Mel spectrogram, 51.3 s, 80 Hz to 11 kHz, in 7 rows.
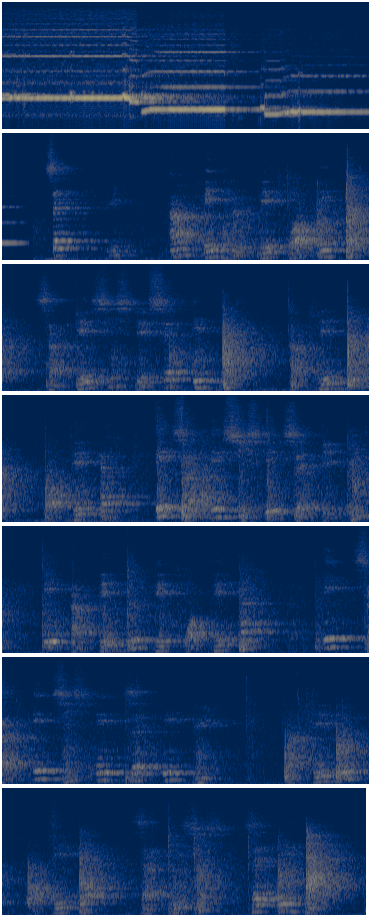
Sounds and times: Speech: 8.2 - 8.8, 9.4 - 9.8, 10.7 - 14.0, 15.4 - 18.9, 20.4 - 21.6, 22.9 - 24.4, 25.1 - 29.3, 30.2 - 34.5, 35.7 - 41.0, 42.4 - 43.8, 45.0 - 46.0, 46.7 - 50.0.

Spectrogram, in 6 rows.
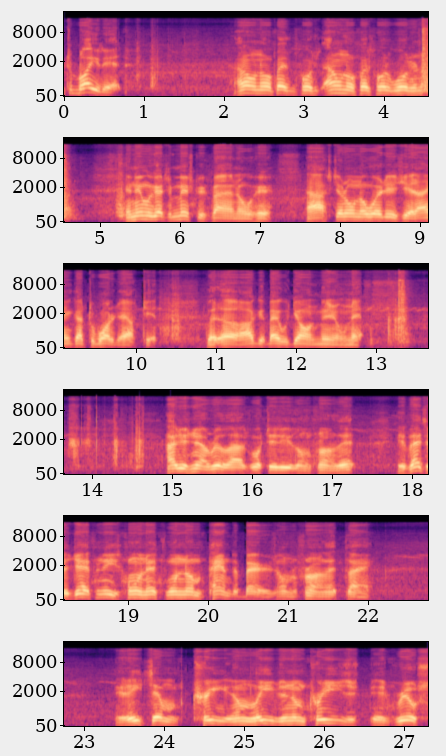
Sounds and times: Speech: 0.0 - 0.8, 2.1 - 4.7, 5.3 - 13.0, 14.9 - 22.1, 23.4 - 27.3.

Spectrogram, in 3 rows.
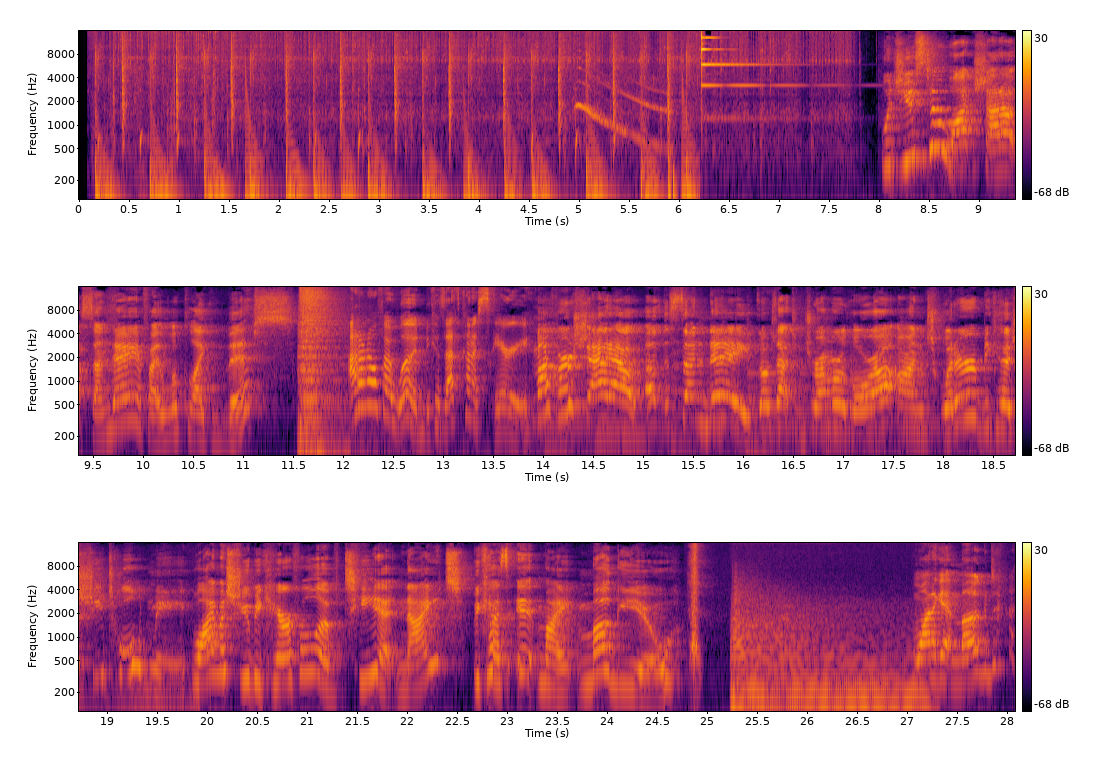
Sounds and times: Music: 0.1 - 6.2, 11.5 - 12.4, 13.9 - 20.1, 25.2 - 27.4.

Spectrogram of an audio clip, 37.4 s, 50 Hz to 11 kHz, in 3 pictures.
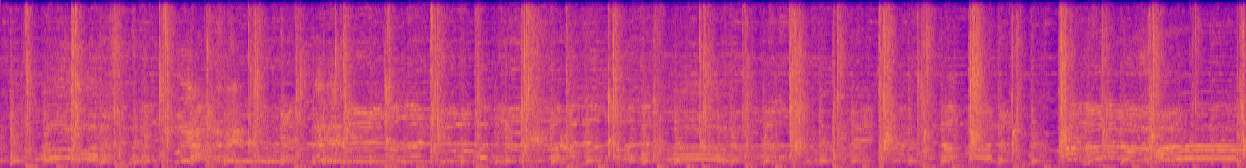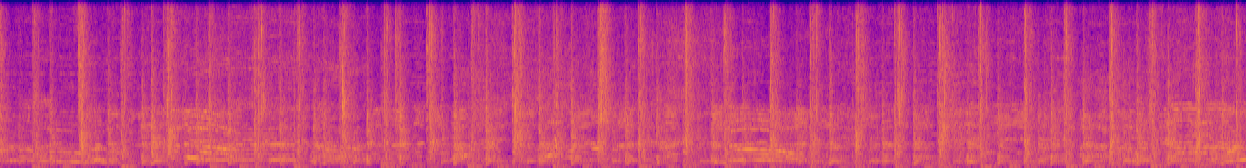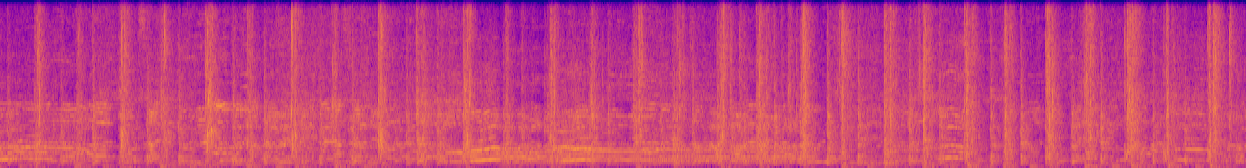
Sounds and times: Music: 0.0 - 37.3.

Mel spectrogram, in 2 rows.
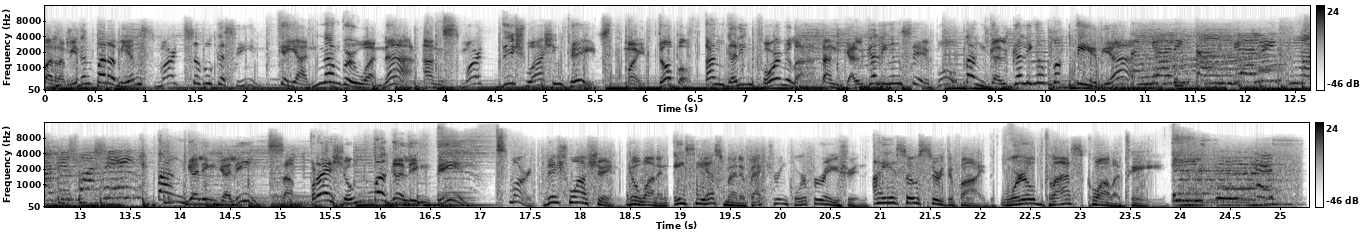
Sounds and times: Speech: 0.0 - 11.1, 13.8 - 25.0
Music: 0.0 - 25.2
Radio: 15.5 - 25.0.

